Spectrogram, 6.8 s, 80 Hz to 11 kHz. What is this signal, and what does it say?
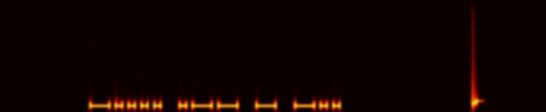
Morse code, heard as a keyed tone, about 15 wpm, 700 Hz. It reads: 6WTD
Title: Four Challenging Letter-Number Combinations 15wpm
